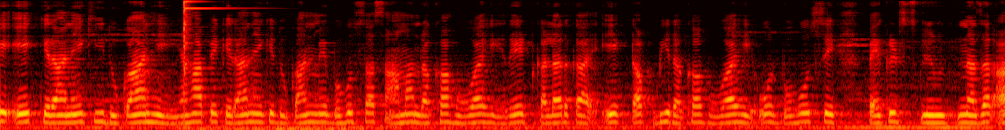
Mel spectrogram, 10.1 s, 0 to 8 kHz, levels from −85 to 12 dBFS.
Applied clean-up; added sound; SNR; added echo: none; Cutlery, silverware; 9 dB; reverberation time 1.0 s.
